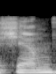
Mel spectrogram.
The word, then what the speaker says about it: Shem: Rabbi Lo deactivated the golem on Friday evenings by removing the Shem from the Sabbath or Saturday, before the Sabbath began, so as to let it rest on Sabbath.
